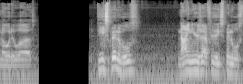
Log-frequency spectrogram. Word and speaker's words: Expend4bles: the marketing is doing I'm not pronouncing the four in the middle of the word Expendables because the four is an A on the poster and the title card and all that crap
